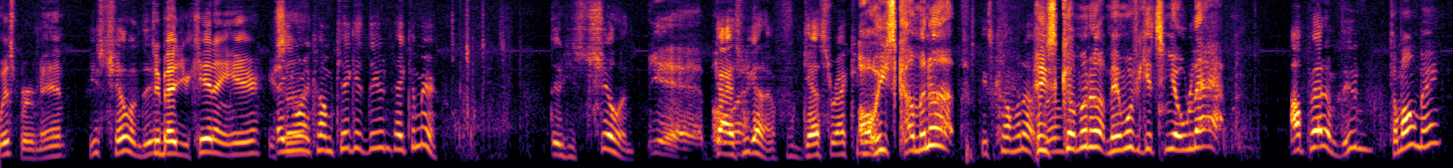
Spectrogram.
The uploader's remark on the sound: unforeseen circumstances lead to us recording in my truck, so the sound isn't as crisp as usual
